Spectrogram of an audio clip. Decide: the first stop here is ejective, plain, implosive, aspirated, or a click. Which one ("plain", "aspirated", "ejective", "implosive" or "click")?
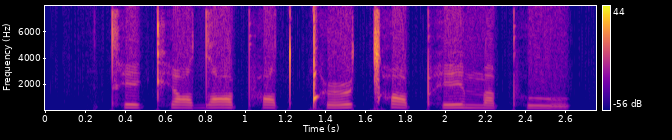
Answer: aspirated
